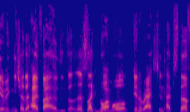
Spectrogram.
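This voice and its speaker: A man in a plain, everyday voice speaks with fairly even intonation, the sound dry and close with no echo over a quiet background. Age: 20s. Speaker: podcast co-host. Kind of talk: casual chat.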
